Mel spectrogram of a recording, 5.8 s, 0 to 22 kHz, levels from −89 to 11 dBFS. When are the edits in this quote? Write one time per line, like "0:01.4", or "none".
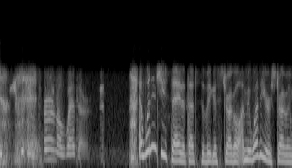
none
